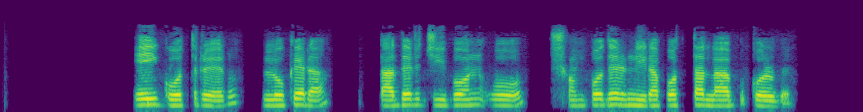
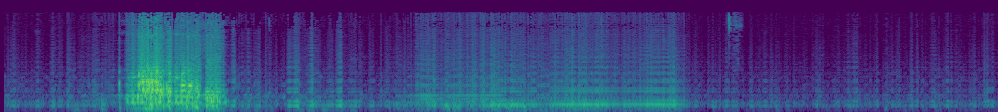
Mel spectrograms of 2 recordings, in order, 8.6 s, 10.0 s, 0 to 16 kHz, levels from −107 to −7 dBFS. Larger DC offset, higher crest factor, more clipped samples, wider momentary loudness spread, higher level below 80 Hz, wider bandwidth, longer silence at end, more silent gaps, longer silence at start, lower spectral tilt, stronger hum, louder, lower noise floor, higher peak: neither; second, 18 dB vs 26 dB; neither; second, 10 LU vs 29 LU; about the same, -64 dBFS vs -62 dBFS; second, 7 kHz vs 11.5 kHz; second, 0.75 s vs 3.25 s; first, 2.44-2.61 s, 3.32-3.79 s, 5.29-5.49 s, 6.85-6.92 s vs none; about the same, 1.35 s vs 1.25 s; first, -6.5 dB/octave vs -4.5 dB/octave; neither; first, -19 LUFS vs -31 LUFS; first, under -90 dBFS vs -71 dBFS; first, -2 dBFS vs -14 dBFS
